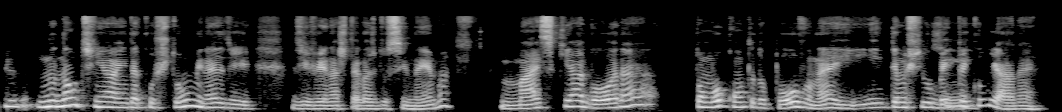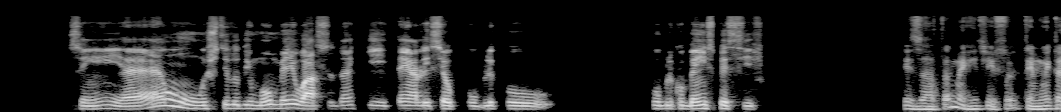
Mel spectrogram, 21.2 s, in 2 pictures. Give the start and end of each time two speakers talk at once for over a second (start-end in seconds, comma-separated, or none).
none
